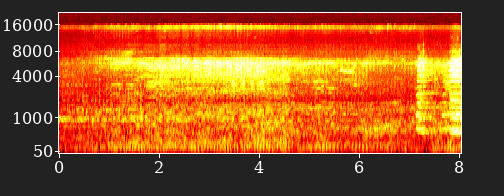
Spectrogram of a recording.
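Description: Road traffic: the engines of passing auto-rickshaws, a bus and motorcycles run steadily, then a vehicle horn honks twice near the end.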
